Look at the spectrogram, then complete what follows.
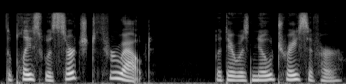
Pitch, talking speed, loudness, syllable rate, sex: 210 Hz, 210 wpm, -17 LUFS, 6.2 syllables/s, female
